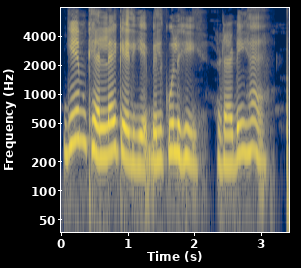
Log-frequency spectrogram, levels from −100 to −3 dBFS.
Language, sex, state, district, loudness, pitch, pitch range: Hindi, female, Bihar, West Champaran, -15 LUFS, 230 Hz, 205-250 Hz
